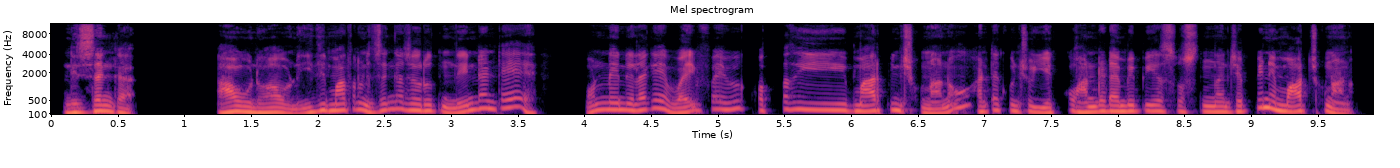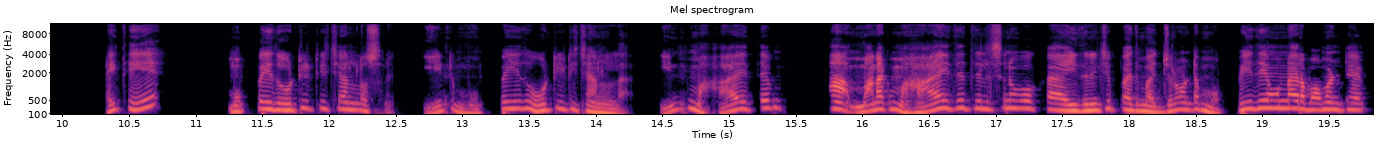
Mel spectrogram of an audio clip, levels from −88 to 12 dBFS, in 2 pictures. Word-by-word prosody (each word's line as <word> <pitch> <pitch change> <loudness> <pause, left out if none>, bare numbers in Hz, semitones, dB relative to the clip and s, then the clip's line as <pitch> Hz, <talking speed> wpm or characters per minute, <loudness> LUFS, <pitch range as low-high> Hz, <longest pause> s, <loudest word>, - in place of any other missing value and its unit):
నిజంగా. 125 +1 +3 0.8
అవును. 145 -4 +4
అవును. 115 -5 -1
ఇది 175 +6 +1
మాత్రం 190 +2 0
నిజంగా 200 +9 -3
జరుగుతుంది. 160 -8 0
ఏంటంటే 235 +5 -2 0.6
మొన్న 175 +7 -1
నేనిలాగే 200 +3 0
వైఫై 175 +10 -2 0.3
కొత్తది 210 +4 -4 0.4
మార్పించుకున్నాను. 160 - 0 0.2
అంటే 150 - -3
కొంచెం 160 -2 -3
ఎక్కువ 150 +6 -9
100 155 +3 +2
ఎంబీపీఎస్ 160 0 0
వస్తుందని 145 0 0
చెప్పి 155 +11 -4
నేను 180 -9 +4
మార్చుకున్నాను. 135 - -1 0.6
అయితే 205 +3 -1 0.7
35 205 +6 +1
ఓటీటీ 225 +3 -2
ఛానల్‌లు 200 -4 0
వస్తున్నాయి. - - -6 0.3
ఏంటి? 160 +3 -3
35 220 - -2
ఓటీటీ 200 +2 -1
చానెళ్ళా? 120 -7 +2 0.3
ఏంటి? 185 - -4
మహా 120 - -4
అయితే 215 +3 -3 0.5
ఆ! - - +9 0.2
మనకు 215 +3 +5
మహా 125 +2 +3
అయితే 240 +1 0
తెలిసిన 225 +1 -1
ఒక 230 0 -8 0.2
5 175 - +4
నుంచి 205 +5 0
10 190 -3 +3
మధ్యలో 150 +7 +1
అంటే 210 - -2
35 205 - -1
ఏమున్నాయిరా 240 -2 +4
బాబు 195 +2 +2
అంటే 195 +1 -2
175 Hz, 150 wpm, -25 LUFS, 145-215 Hz, 0.8 s, ఆ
